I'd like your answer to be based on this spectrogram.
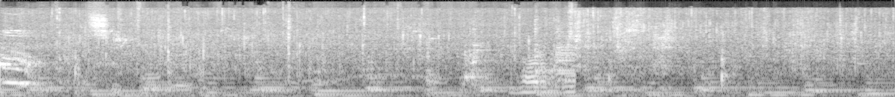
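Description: Chopped onion sizzles steadily in homemade pork lard in a frying pan while being stirred, with scraping passes under a constant hum.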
